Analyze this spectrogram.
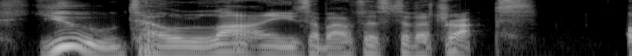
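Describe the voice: Plain reading aloud with a quiet background.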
